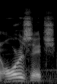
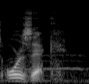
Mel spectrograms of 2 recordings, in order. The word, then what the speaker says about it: Orzick: he's one for one it was announced as evan orzich our pronunciation guide has it as orzek and usually as a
